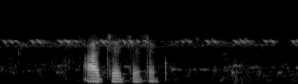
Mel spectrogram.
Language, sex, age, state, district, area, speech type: Santali, male, 18-30, West Bengal, Jhargram, rural, conversation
